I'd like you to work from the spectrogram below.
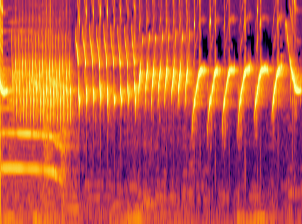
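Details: Singing canary used as training material for other birds: a dense buzzy burst, then a fast rolling trill that breaks into a series of quick swooping whistles, over a faint low hum.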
